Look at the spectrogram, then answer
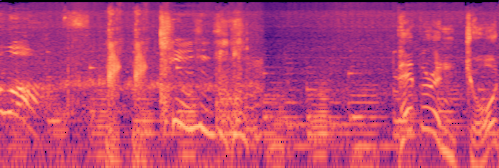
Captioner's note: snorts and giggles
